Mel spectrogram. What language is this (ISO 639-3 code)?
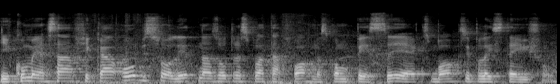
por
